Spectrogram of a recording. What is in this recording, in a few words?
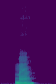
"ma" high rising, vietnamese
